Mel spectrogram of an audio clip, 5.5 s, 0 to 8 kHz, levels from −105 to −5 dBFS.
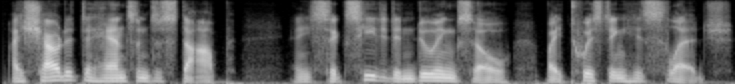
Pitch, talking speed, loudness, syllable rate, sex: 100 Hz, 175 wpm, -23 LUFS, 4.6 syllables/s, male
